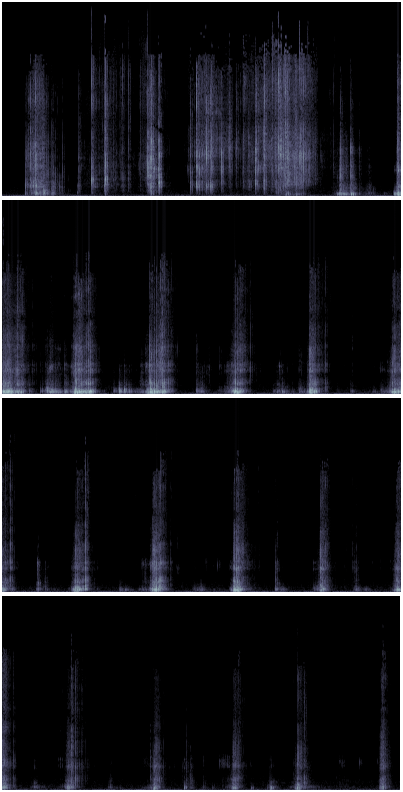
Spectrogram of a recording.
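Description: Crunchy chewing of kneecap cartilage eaten plain: sharp, crackly crunches repeat in a steady rhythm of roughly one per second, denser and noisier at the start, then evenly spaced bites with no talking.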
